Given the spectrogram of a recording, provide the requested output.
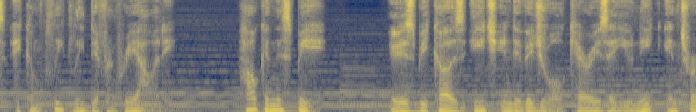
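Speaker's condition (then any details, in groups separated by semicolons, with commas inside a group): No condition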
